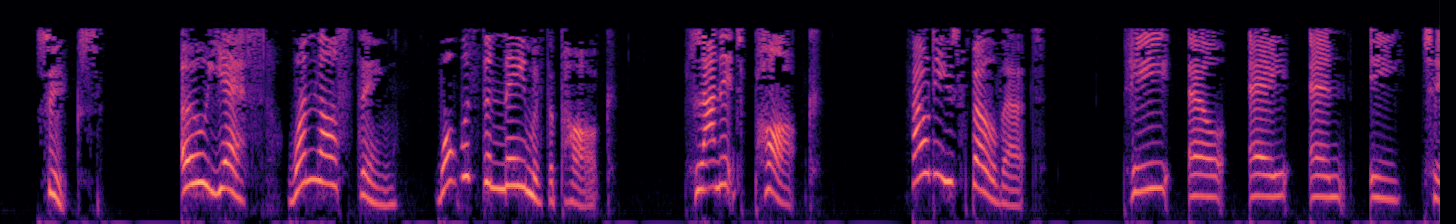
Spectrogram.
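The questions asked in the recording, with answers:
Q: What was the name of the park?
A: Planet Park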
